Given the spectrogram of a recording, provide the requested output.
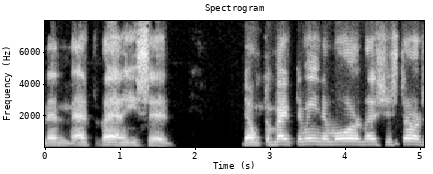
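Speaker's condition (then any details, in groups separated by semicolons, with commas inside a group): Cerebral palsy; present since birth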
